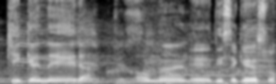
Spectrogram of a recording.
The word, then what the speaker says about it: Quique Neira: Kike Neira, el gran exponente del reggae acá.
